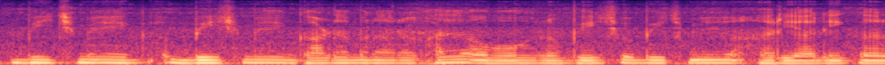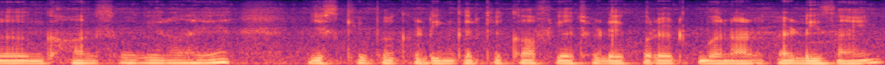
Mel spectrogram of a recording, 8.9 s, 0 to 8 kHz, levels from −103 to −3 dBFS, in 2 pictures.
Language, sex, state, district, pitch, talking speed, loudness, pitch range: Hindi, male, Odisha, Khordha, 115 Hz, 175 wpm, -17 LUFS, 110-125 Hz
